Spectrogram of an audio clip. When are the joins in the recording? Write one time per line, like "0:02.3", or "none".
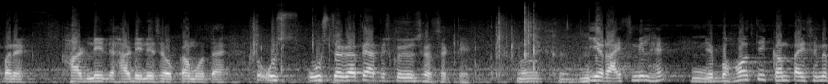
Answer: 0:05.9

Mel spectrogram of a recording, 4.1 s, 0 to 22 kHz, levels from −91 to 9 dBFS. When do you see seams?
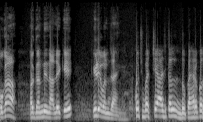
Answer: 0:02.6

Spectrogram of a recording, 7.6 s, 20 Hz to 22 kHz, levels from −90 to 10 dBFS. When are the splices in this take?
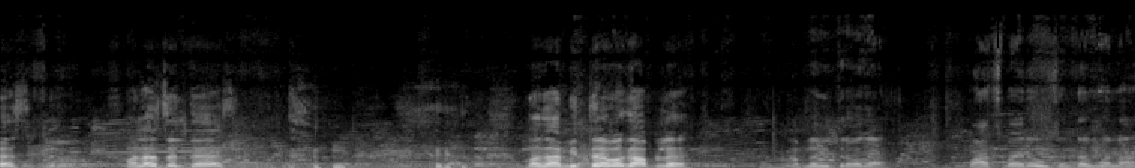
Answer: none

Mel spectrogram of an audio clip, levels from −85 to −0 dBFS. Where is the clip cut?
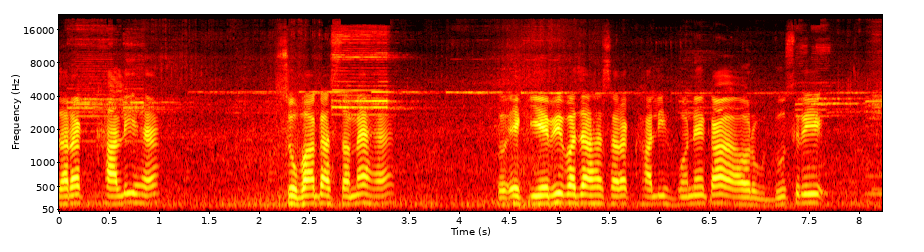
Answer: none

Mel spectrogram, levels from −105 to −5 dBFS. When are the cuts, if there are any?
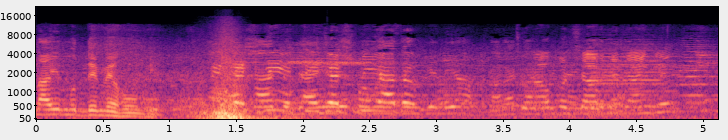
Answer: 0:01.3

